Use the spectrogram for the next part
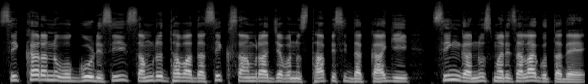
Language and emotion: Kannada, neutral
